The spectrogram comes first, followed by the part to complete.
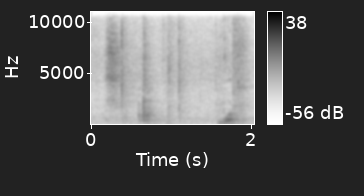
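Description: A soft knock with a little rustle, about two-thirds of a second in, against quiet room tone; a man says one short word near the end.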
